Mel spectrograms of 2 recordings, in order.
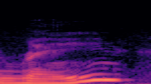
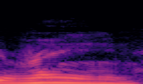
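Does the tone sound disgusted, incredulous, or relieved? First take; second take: incredulous; disgusted. First: It is said with disbelief. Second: It is said with disgust.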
